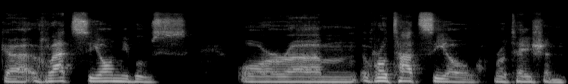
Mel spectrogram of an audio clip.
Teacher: R is rolled a bit, similar to Spanish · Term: rolled R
